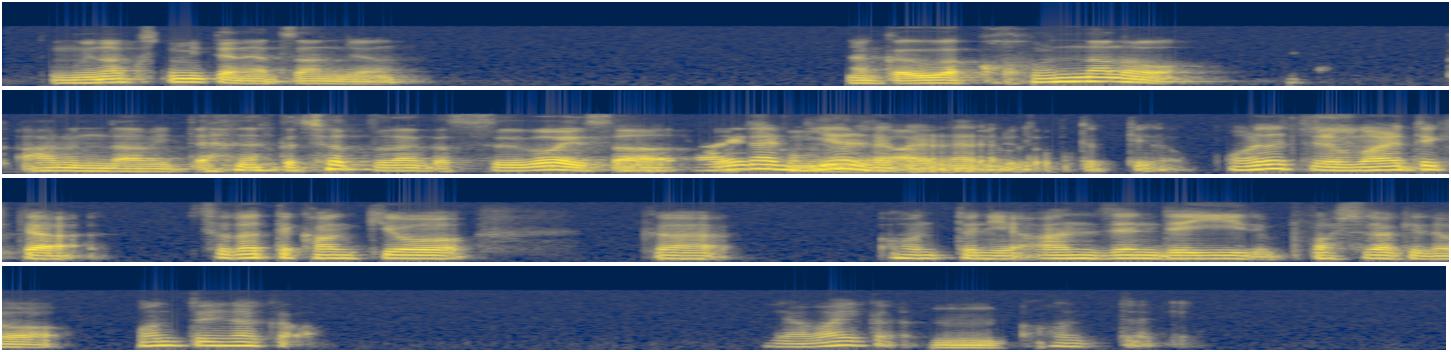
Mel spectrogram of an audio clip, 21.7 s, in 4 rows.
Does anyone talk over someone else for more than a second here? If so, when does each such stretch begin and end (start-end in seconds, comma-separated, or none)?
7.7-9.3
